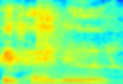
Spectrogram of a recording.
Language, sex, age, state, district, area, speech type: Bodo, female, 18-30, Assam, Udalguri, urban, spontaneous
